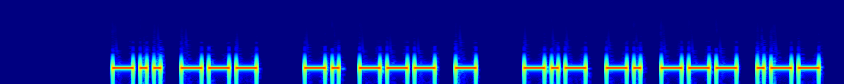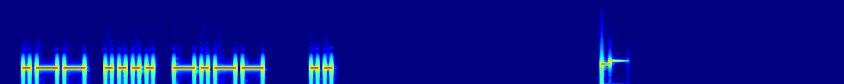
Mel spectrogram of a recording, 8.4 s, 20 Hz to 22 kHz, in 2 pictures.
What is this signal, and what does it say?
Morse code, heard as a keyed tone, about 34 wpm, 700 Hz. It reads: DO NOT KNOW WHY I
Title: Sets of 5 Words Encore 35wpm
